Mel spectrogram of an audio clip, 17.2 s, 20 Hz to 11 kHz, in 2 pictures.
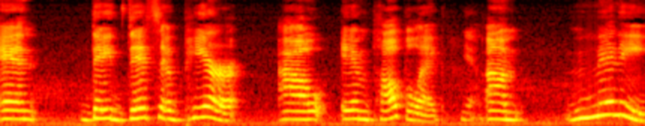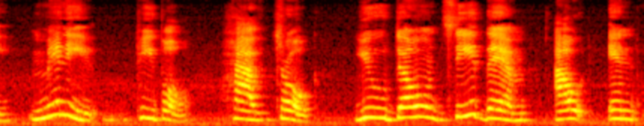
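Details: Adult woman with aphasia, also affecting reading and writing, plus right-sided hemiparesis after a hemorrhagic stroke on May 19th 2020 treated with brain surgery and ICU care; aphasia.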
